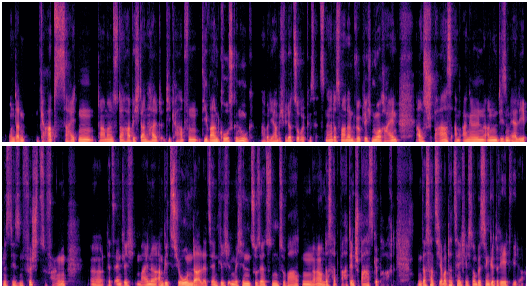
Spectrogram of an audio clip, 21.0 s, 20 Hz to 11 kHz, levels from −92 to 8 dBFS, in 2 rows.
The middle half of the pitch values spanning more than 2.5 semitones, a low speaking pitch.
Yes: average, 2.9 semitones; low, 100 Hz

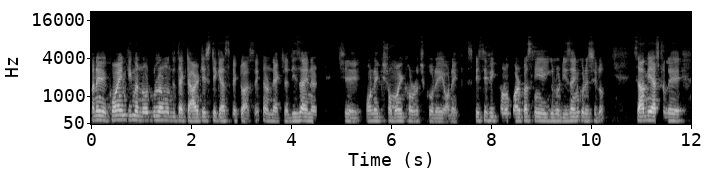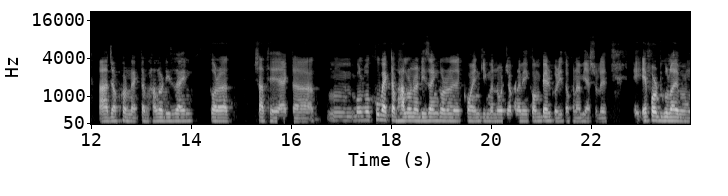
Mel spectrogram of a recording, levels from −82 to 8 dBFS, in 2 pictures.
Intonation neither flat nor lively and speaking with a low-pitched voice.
No: narrow, 2.0 semitones; low, 130 Hz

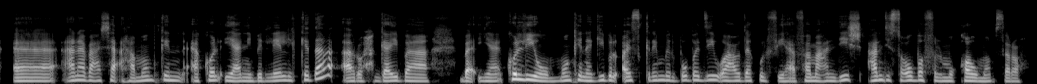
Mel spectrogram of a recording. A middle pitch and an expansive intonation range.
No: medium, 170 Hz; average, 3.1 semitones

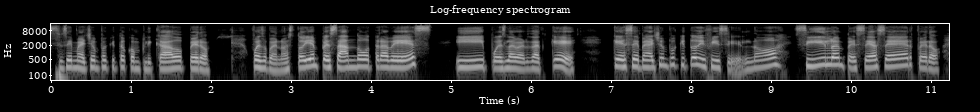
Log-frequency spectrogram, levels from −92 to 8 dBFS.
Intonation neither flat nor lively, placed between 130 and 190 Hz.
No: average, 3.0 semitones; high, 225 Hz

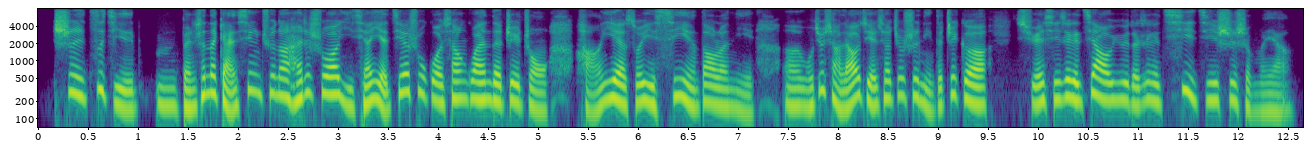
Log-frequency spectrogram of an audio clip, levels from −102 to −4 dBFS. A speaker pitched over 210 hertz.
No: high, 200 Hz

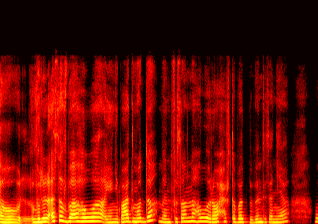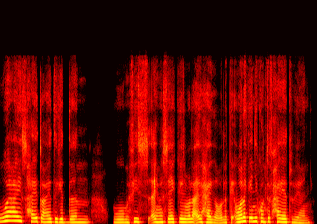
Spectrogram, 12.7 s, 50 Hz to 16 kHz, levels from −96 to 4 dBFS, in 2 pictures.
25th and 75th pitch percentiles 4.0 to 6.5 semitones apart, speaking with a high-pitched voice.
No: average, 3.4 semitones; high, 230 Hz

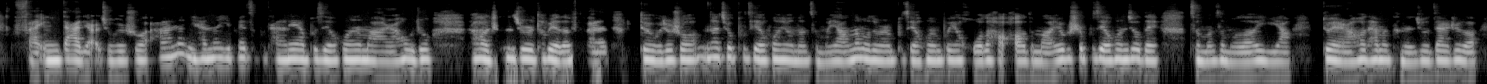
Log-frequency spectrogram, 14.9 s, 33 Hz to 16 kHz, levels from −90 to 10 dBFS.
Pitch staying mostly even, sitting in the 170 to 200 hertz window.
Yes: narrow, 2.0 semitones; high, 195 Hz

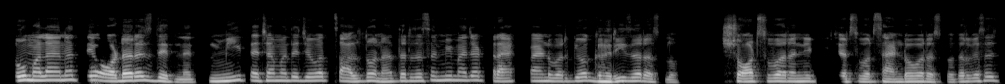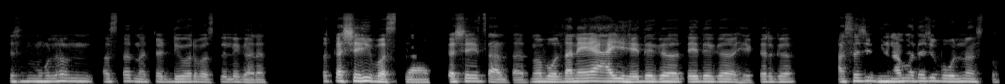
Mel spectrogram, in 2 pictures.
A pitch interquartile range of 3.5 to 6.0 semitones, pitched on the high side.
No: average, 3.8 semitones; low, 135 Hz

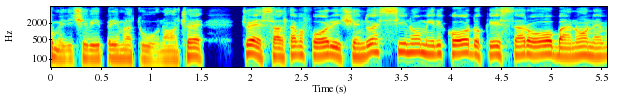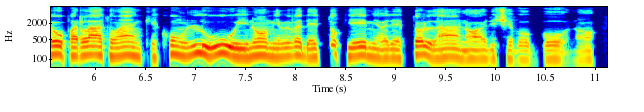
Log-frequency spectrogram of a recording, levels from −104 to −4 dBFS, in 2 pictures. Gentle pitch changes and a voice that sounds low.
No: average, 4.7 semitones; low, 130 Hz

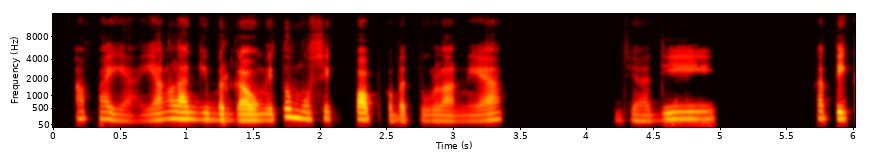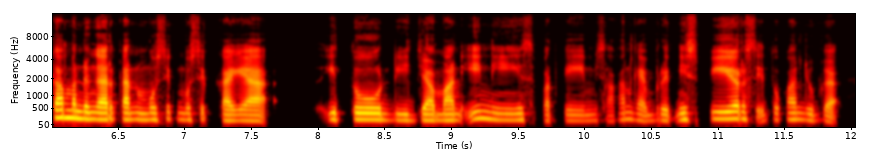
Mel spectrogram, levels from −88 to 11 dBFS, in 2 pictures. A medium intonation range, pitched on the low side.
No: average, 3.5 semitones; medium, 170 Hz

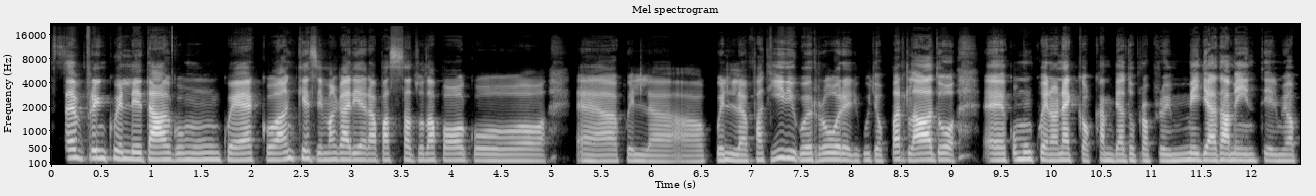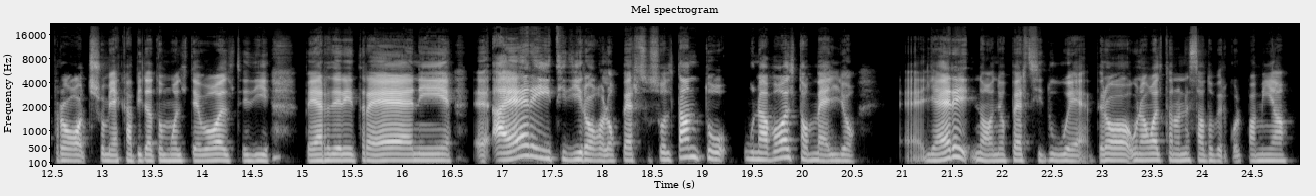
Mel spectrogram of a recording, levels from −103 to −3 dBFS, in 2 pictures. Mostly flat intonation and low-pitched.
No: narrow, 2.1 semitones; medium, 170 Hz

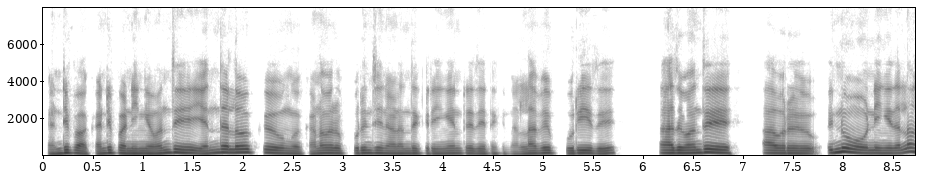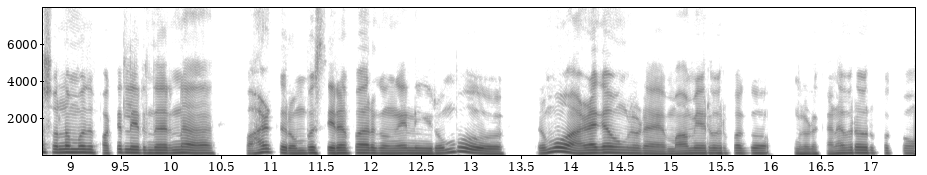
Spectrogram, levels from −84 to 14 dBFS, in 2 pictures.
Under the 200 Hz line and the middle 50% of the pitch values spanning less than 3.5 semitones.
Yes: low, 135 Hz; average, 3.0 semitones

